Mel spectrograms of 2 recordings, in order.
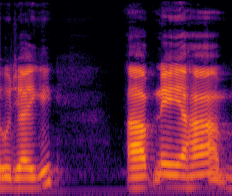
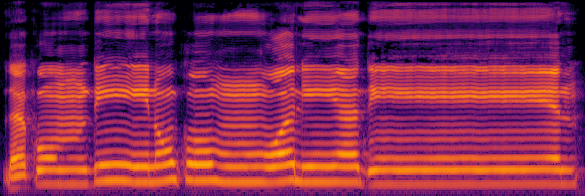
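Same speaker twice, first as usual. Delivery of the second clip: slow melodic tajweed chant, higher and louder, long held vowels; fluent Quran recitation; 5 semitones higher, 4 dB louder, much slower than usual. Shown as a demonstration. Teacher reciting the surah fluently for students to follow, melodic chant. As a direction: intone each verse slowly with long pauses between. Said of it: "ایک مرتبہ پھر آپ حضرات کی آسانی کے لیے دہراتا ہوں".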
